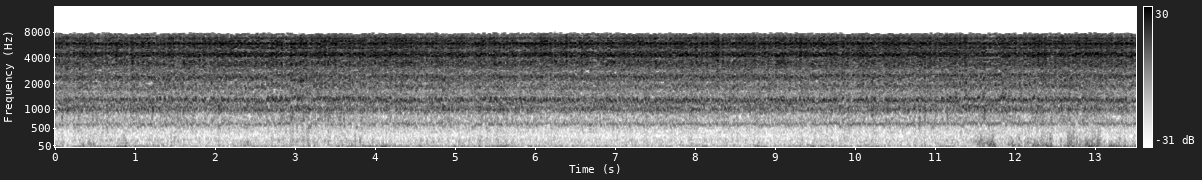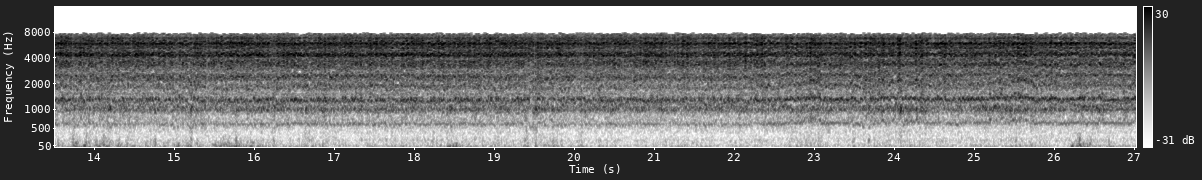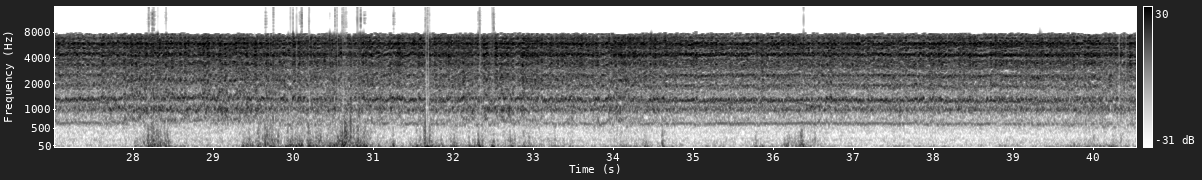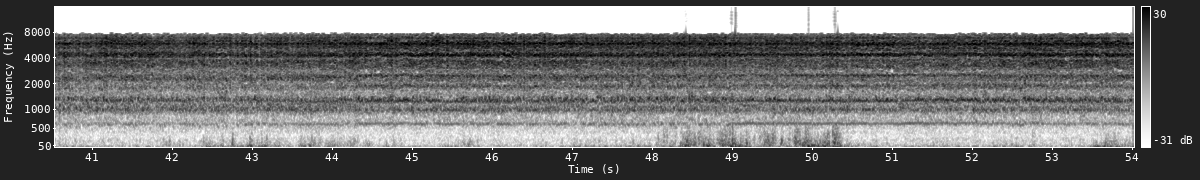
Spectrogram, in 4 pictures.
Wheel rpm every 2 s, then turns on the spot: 160, 170, 170, 160, 160, 160, 160, 160, 160, 160, 160, 160, 160, 160, 170, 160, 170, 160, 160, 160, 160, 160, 160, 160, 160, 160, 160.
none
